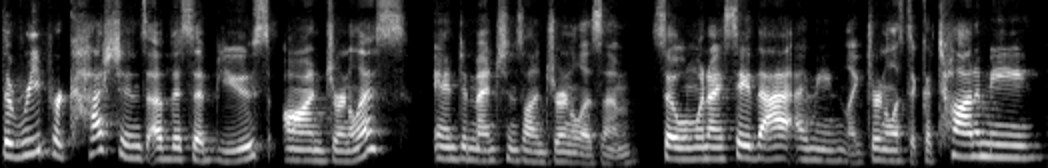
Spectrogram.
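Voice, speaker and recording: A woman, an assistant professor, gives an academic presentation in a lecture room, her voice a little raspy from a coming cold, speaking in a clear, organized way. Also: on the low side. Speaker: assistant professor giving a workshop talk.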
